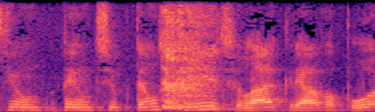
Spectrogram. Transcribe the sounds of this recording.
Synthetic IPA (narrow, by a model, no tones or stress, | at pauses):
viũt̪ẽj̃ũt͡ʃiʊkɪ̥t̪ẽj̃ũsit͡ʃʊlakɾiavɐpoɾ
